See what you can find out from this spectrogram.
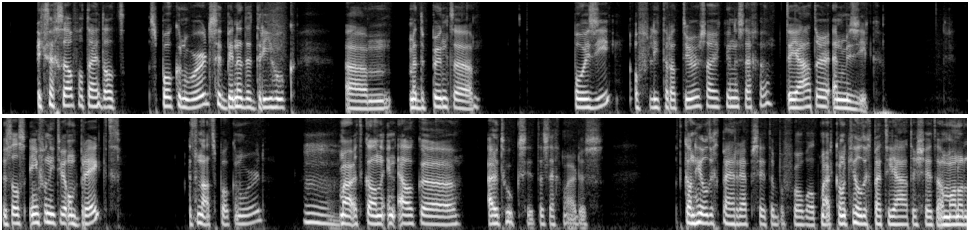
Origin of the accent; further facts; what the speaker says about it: Netherlands; Ik ben Pakistaans, ik ben Surinaams, ik ben moslim. Ik ben in Nederland opgegroeid.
